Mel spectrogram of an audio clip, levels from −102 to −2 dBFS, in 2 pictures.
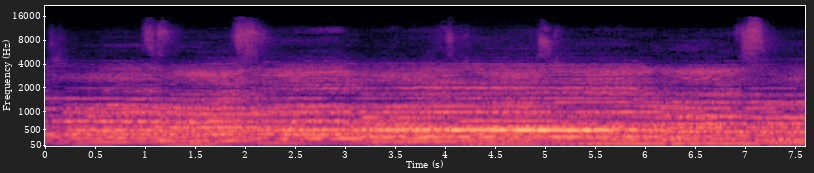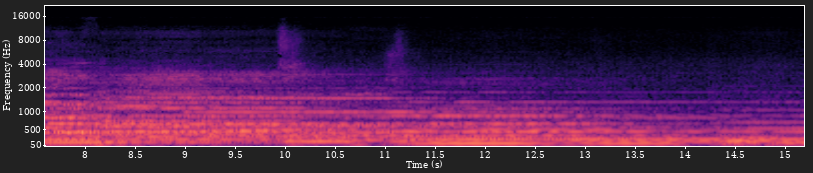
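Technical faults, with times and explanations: No technical faults can be heard in this clip.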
